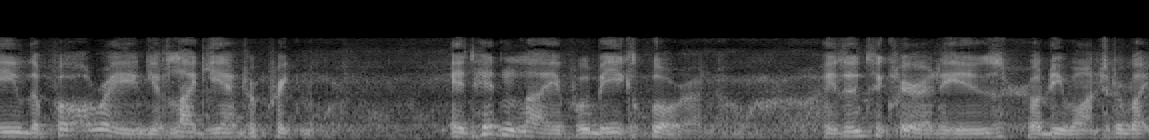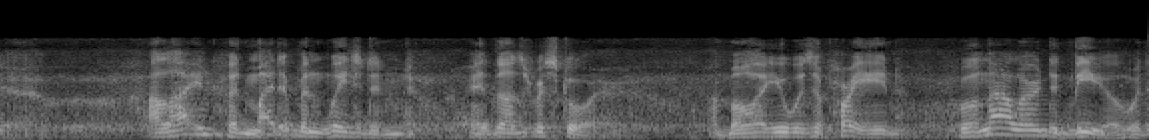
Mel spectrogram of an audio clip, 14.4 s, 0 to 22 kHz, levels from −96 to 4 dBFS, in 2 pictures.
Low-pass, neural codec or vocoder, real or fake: 7.2 kHz; codec, 24 kHz, 0.9 kbps, WavTokenizer, small release; fake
